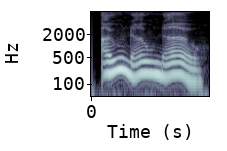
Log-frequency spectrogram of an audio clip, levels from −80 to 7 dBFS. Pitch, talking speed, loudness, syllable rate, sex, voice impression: 185 Hz, 150 wpm, -13 LUFS, 3.1 syllables/s, female, feminine, middle-aged, tensed, slightly weak, soft, fluent, intellectual, calm, friendly, reassuring, elegant, slightly modest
